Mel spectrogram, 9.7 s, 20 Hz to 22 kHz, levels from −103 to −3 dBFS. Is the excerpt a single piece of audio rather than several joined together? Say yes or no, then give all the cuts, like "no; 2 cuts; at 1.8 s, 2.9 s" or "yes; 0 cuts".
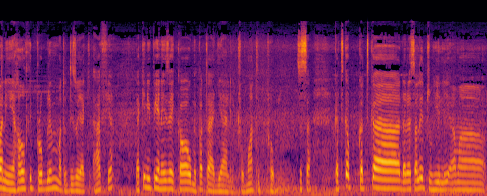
yes; 0 cuts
